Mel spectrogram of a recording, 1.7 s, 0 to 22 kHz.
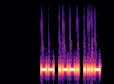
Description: Morse code, heard as a keyed tone, about 47 wpm, 700 Hz. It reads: MPV
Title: USA Call Sign Postfixes - 3 Letters 45wpm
